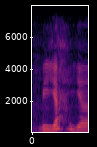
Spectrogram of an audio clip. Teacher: या के पर खड़ी ज़बर है, इसको एक हरकत लंबा पढ़ें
